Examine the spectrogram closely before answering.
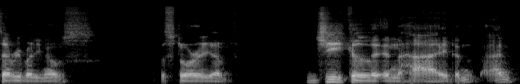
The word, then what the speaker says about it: Jekyll: I'm saying Jekyll because his mama named him Jekyll. That's what I'm going to call him. One of the pieces of trivia said this was the only movie where they pronounce it correctly.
